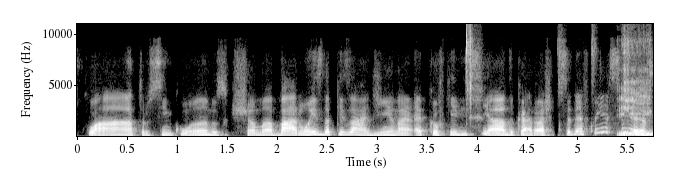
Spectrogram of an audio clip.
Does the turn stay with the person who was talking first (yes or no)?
no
